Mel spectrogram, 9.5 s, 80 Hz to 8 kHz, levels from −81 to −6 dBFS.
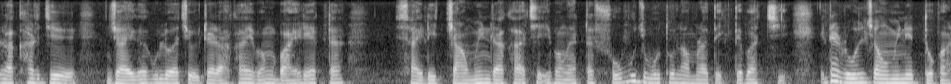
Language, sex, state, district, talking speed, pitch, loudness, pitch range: Bengali, male, West Bengal, Jalpaiguri, 180 wpm, 130 Hz, -19 LUFS, 120-140 Hz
